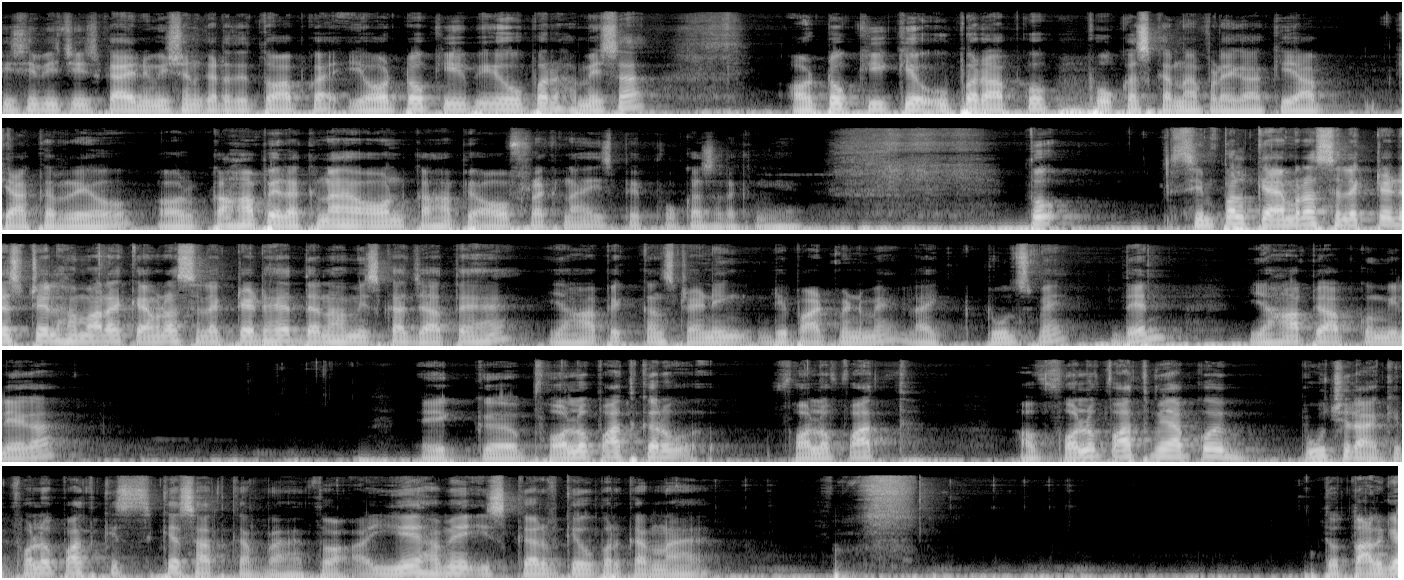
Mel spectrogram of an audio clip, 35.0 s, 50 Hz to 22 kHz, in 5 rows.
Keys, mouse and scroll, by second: 11.4-23.9 middle drag, 26.6 scroll down 4, 26.9 scroll up 1, 27.0-27.8 scroll down 4, 27.9-34.9 middle drag.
